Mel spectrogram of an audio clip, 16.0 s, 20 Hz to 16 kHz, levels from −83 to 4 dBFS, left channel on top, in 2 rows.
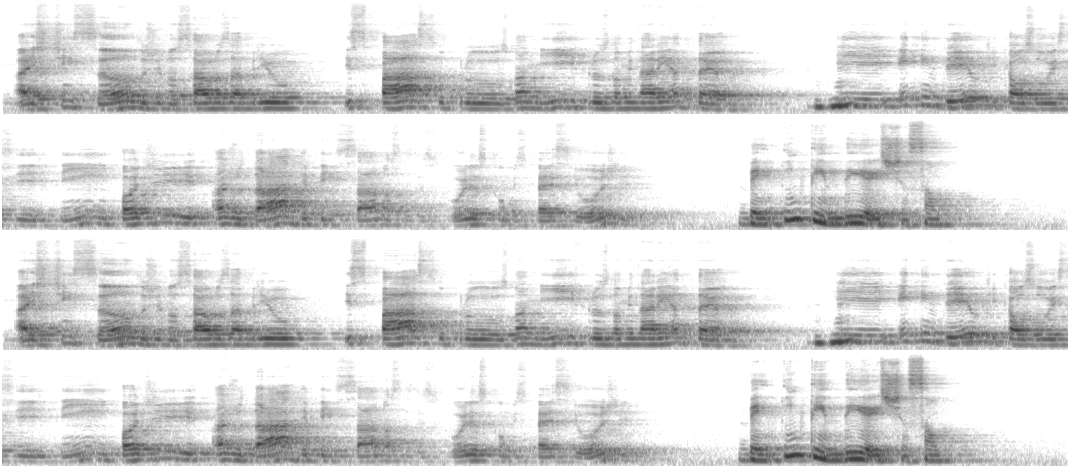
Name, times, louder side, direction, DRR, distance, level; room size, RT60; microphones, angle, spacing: voice 1, 0.1-2.2 2.6-3.2 3.4-5.5 6.3-10.9 11.4-12.7, right 1 dB, 10° right, 0 dB, 1.8 m, -30 dB
voice 2, 6.1-6.4 13.5-15.0, right 1 dB, 25° right, 6 dB, 1.0 m, -25 dB
29.5 x 11.0 x 2.3 m, 1.2 s
head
